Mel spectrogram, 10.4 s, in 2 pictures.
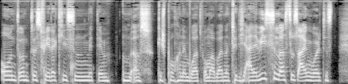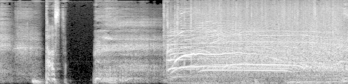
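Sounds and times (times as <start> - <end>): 
speech: 0.0 - 7.8
applause: 7.7 - 10.4.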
